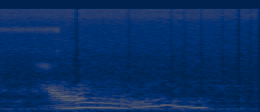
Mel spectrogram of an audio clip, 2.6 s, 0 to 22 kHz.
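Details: Hungry 13-year-old girl's stomach growling: a low, drawn-out gurgling rumble with shifting pitch lasting about a second and a half; ordinary borborygmi from hunger.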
